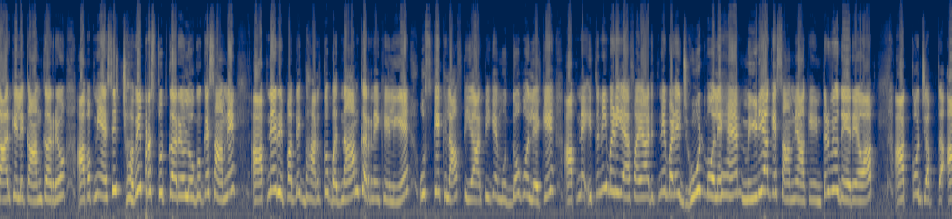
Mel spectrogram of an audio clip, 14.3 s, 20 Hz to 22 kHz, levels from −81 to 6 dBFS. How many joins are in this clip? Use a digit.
0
